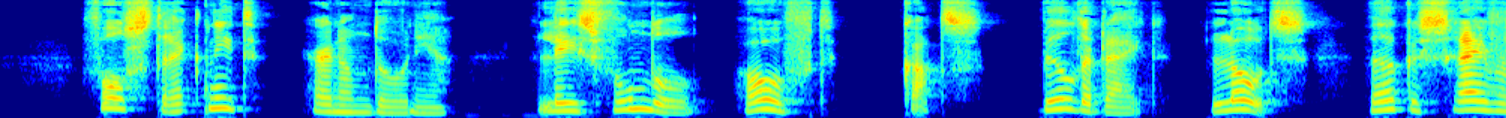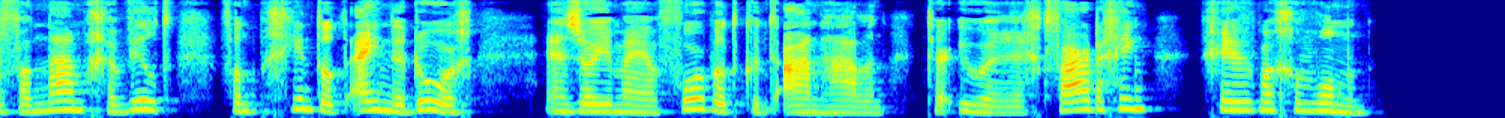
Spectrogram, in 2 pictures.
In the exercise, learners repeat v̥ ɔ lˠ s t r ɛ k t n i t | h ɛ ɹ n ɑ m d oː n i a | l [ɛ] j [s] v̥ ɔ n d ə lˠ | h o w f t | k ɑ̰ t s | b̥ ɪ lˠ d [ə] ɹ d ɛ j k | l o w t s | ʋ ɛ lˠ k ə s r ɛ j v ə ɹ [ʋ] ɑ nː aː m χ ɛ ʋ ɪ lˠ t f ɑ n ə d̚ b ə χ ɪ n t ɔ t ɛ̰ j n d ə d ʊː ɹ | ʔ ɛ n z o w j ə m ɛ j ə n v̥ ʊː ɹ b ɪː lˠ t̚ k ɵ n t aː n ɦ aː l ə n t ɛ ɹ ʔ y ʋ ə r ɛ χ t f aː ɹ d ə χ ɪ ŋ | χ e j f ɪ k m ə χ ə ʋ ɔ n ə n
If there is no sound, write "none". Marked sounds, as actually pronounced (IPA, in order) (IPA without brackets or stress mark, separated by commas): e, s, ə, v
